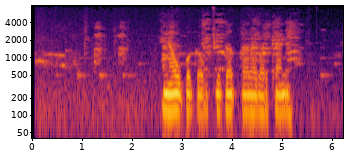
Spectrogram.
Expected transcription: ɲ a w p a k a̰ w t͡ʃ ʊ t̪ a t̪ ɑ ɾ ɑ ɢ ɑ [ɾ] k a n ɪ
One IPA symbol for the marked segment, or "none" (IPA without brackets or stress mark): ɾ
